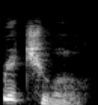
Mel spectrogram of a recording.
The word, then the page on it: ritual: British English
